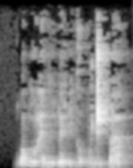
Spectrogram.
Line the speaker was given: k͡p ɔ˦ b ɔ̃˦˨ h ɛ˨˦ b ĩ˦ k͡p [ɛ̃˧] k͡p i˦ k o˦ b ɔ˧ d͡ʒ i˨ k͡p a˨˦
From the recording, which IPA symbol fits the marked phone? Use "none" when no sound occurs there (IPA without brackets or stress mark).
ɛ̃˧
